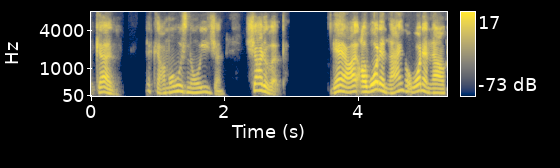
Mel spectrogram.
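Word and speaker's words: Schjelderup: Being from that part of the world, I would say Schelderup. That's how you pronounce it. Okay, Schelderup. There you go. Look, I'm always Norwegian. Schelderup.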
